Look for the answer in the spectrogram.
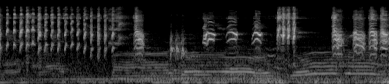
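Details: Long-tailed shrike song used as a lure to provoke singing: a rapid rattling trill, then harsh scratchy bursts and short chattering notes over steady lower tonal sounds.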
